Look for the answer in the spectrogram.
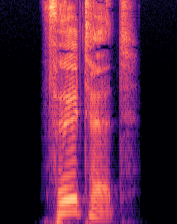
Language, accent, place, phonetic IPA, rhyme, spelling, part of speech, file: German, Germany, Berlin, [ˈfʏltət], -ʏltət, fülltet, verb, De-fülltet.ogg
- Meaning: inflection of füllen: 1. second-person plural preterite 2. second-person plural subjunctive II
